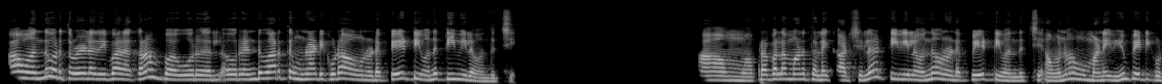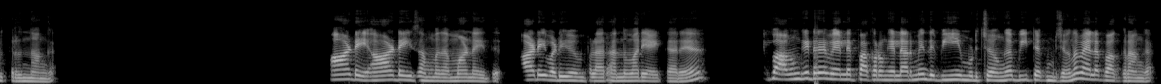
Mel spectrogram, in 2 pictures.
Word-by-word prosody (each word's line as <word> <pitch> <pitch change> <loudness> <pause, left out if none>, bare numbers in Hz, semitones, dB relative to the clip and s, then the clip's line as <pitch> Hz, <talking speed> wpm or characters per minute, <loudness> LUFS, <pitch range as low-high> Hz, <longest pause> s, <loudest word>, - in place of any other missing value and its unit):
அவன் 300 -1 +3
வந்து 285 +6 -1
ஒரு 320 - -1
தொழிலதிபரா 255 -1 +2
இருக்கிறான், 255 +9 0
இப்போ 250 -2 0 0.2
ஒரு, 225 0 0 0.3
ஒரு 230 - -1
2 250 +3 0
வாரத்துக்கு 290 -2 +1
முன்னாடி 245 0 +2
கூட 255 - +1
அவனுடைய 205 -3 -2
பேட்டி 255 +2 +3
வந்து 250 +4 -1
டிவில 235 -6 +1
வந்துச்சு. 150 -1 -5 1.9
ஆமா, 195 -3 -1
பிரபலமான 245 +1 +1
தொலைக்காட்சியில 210 +3 -1
டிவில 235 -5 +2
வந்து 260 +6 0
அவனுடைய 210 -6 -1
பேட்டி 225 -1 +2
வந்துச்சு, 175 +3 -4
அவனும் 190 +9 -1
அவன் 225 -5 -2
மனைவியும் 195 +7 0
பேட்டி 235 -2 +2
கொடுத்திருந்தாங்க. 150 -6 -3 2.9
ஆடை, 235 -3 +4 0.2
ஆடை 215 0 +3
சம்மதமான 165 -2 -1
இது, 135 - -8 0.3
ஆடை 220 +1 +4
வடிவமைப்பாளர் 175 -3 -1
அந்த 165 0 -2
மாரி 170 -1 +1
ஆயிட்டாரு, 150 0 -2 0.8
இப்போ 265 +3 0
அவங்க 245 +3 -1
கிட்ட 270 -1 +2 0.2
வேலை 235 -1 +4
பார்க்கிறவங்க 215 -2 +1
எல்லாருமே 205 +4 +2
இந்த 215 -2 -1
பி.இ 215 +1 +2
முடிச்சவங்க, 190 +1 -1
பிடெக் 205 -1 -1
முடிச்சவங்க 175 +4 -1
தான் 265 -1 +3
வேலை 220 -1 +1
பார்க்கிறாங்க. 155 -3 -2
215 Hz, 135 wpm, -23 LUFS, 185-245 Hz, 2.9 s, ஆடை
